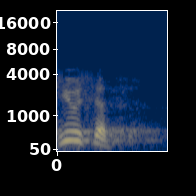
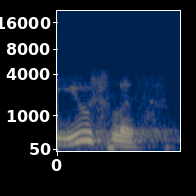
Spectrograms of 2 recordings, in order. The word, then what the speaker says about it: Yusuf: My name is Yusuf. Can you say Yusuf? Let me say Yusuf. You're very good. I wish you'd teach my wife. She keeps mispronouncing it. She calls me useless.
